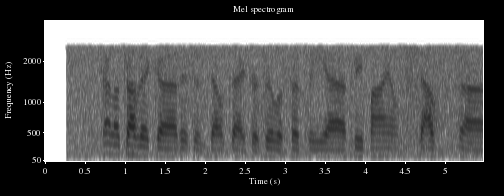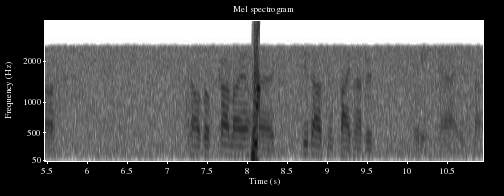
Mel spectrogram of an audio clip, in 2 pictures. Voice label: 122.925 MHz; scanner radio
